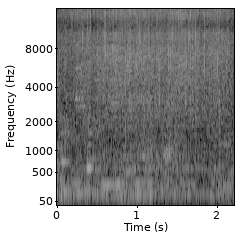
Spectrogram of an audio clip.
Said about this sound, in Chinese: 现在差不多在晚上七点多钟，然后我们在一起吃烤肉，应该也能听到那个油滋滋的声音。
